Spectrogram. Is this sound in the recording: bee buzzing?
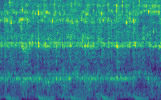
no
